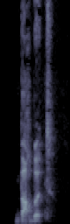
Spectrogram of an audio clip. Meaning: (noun) bullhead (or similar fish); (verb) inflection of barboter: 1. first/third-person singular present indicative/subjunctive 2. second-person singular imperative
- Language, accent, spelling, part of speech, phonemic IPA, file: French, France, barbote, noun / verb, /baʁ.bɔt/, LL-Q150 (fra)-barbote.wav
